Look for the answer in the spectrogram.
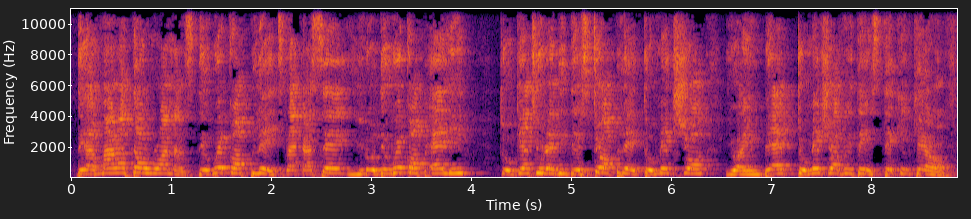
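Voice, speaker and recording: Woman preacher, high voice, playful, echoey church hall with faint music behind. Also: fairly even intonation, fast. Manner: warm humorous preaching, playfully quoting moms, laughing. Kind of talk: sermon.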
